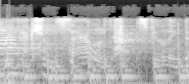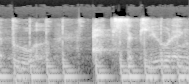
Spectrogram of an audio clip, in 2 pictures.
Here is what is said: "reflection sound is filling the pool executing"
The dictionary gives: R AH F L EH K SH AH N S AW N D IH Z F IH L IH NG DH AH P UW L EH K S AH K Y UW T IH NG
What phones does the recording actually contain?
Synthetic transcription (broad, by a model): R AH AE K SH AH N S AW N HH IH S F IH L IH NG DH AH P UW L EH K S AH K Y UW T IH NG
